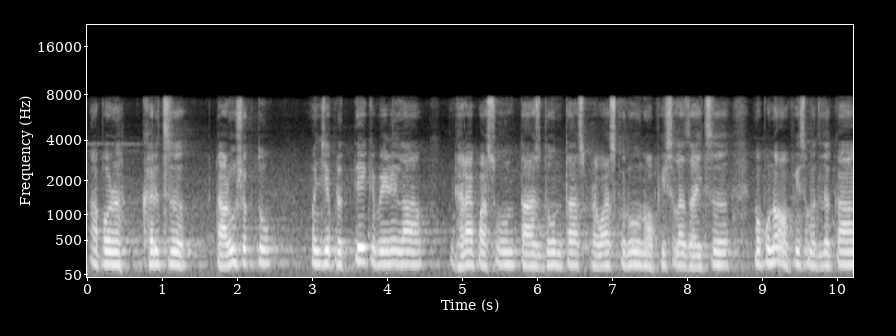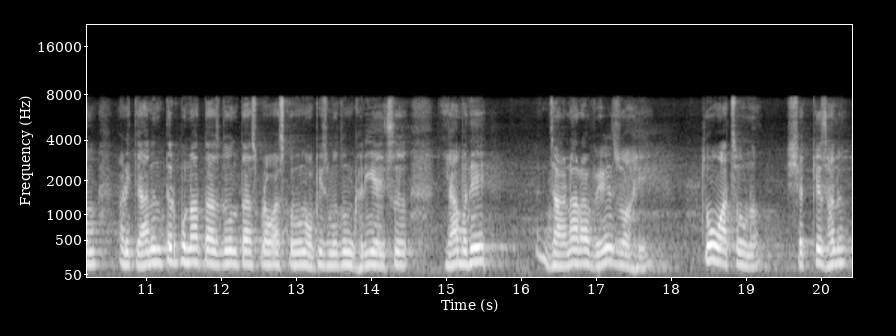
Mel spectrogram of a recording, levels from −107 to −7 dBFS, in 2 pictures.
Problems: constant background noise, continuous background conversations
